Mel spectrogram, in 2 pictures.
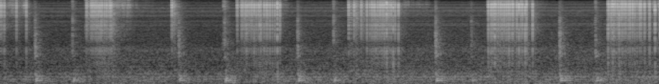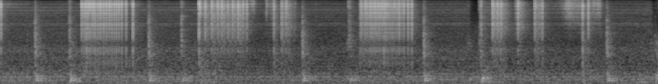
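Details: MIG welder with the power setting far too low: stop-start bursts of ragged crackling and popping instead of a steady sizzle, giving no weld penetration.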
